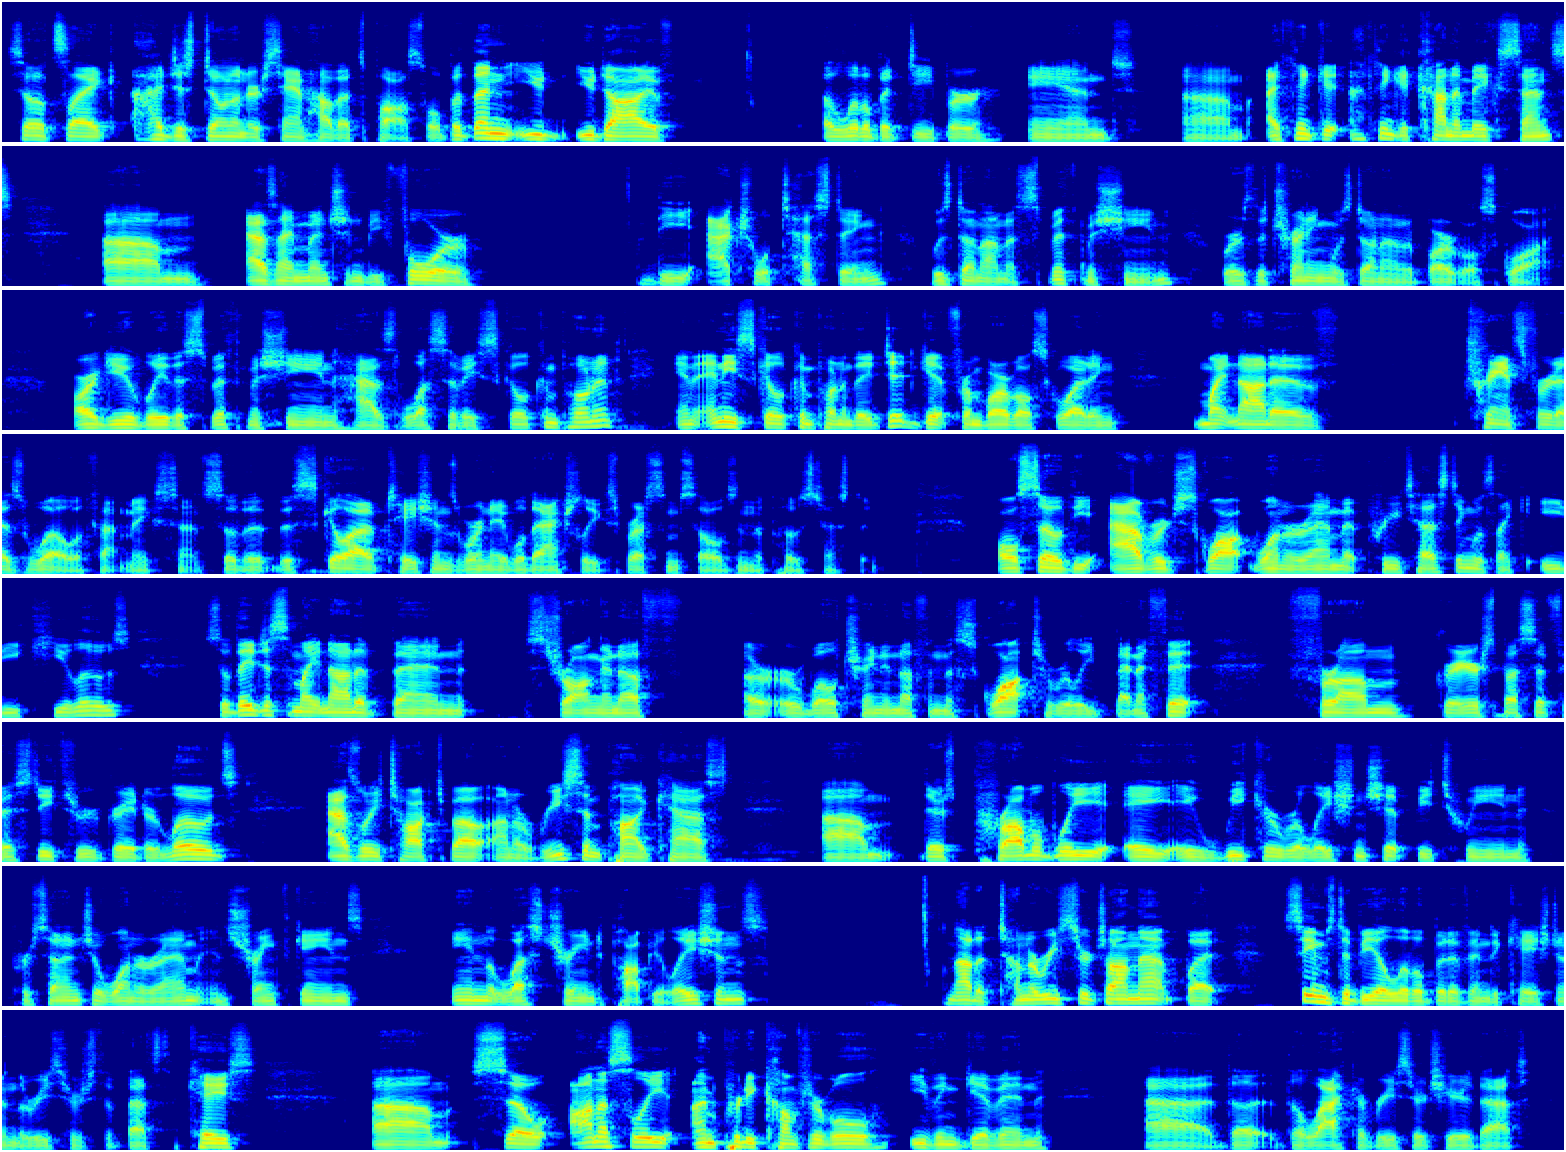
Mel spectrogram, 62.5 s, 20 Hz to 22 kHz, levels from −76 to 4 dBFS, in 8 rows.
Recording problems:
none

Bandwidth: 16.5 kHz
